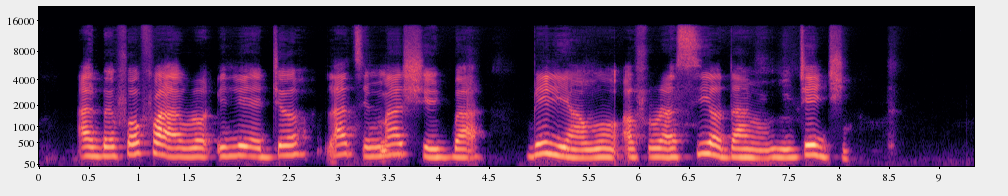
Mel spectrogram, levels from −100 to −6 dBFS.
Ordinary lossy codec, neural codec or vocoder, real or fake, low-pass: none; codec, 32 kHz, 1.9 kbps, SNAC; fake; 14.4 kHz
